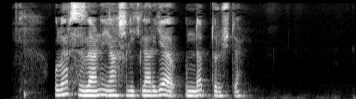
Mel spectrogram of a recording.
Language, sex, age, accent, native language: Uzbek, male, 18-24, Farg'ona, Uzbek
